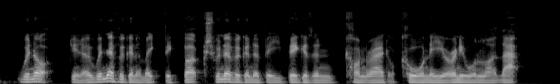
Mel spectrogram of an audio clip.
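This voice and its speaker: A man with a British accent speaks very fast at a fairly low pitch. The sound is dry and close with no echo, over a quiet background. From UK. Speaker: wrestling podcaster. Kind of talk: casual interview chat.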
